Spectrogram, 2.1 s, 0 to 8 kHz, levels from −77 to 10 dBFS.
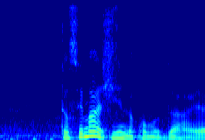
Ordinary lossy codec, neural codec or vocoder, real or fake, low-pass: none; codec, 16 kHz, 8 kbps, FunCodec, trained on LibriTTS, 25 frames a second; fake; none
